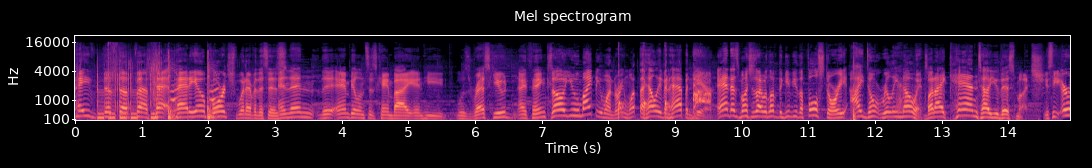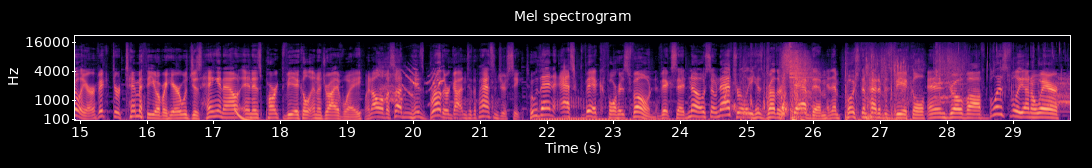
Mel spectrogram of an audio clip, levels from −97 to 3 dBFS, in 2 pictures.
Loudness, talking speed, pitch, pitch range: -24 LUFS, 235 wpm, 195 Hz, 165-230 Hz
